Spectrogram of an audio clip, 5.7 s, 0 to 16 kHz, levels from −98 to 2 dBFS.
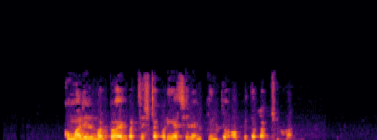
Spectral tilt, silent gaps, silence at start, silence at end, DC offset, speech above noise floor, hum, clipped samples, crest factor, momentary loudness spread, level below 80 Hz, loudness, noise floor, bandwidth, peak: -7.5 dB/octave; none; 0.95 s; 1.3 s; under 0.1%; 63 dB; none; under 0.1%; 18 dB; 20 LU; -62 dBFS; -18 LUFS; -80 dBFS; 7.6 kHz; -2 dBFS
